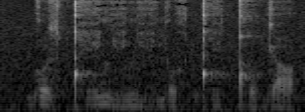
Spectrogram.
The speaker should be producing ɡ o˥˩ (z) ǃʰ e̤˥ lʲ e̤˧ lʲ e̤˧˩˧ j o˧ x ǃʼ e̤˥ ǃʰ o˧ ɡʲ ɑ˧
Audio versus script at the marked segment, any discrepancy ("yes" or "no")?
no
